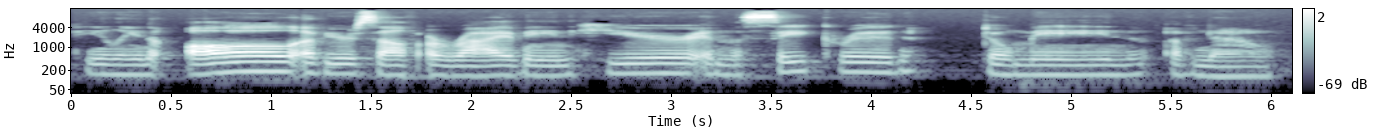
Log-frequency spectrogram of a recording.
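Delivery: ordinary talk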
